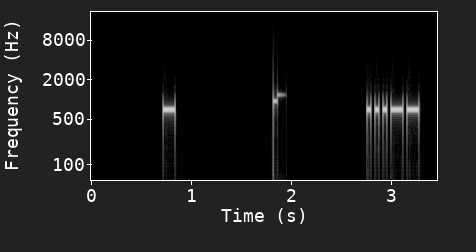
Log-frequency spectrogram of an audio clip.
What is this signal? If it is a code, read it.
Morse code, heard as a keyed tone, about 29 wpm, 700 Hz. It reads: T 3
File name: Single-Letter-Number-30wpm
